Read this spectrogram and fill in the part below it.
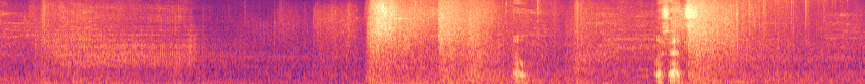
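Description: A sword slashes and strikes with sharp hits.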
